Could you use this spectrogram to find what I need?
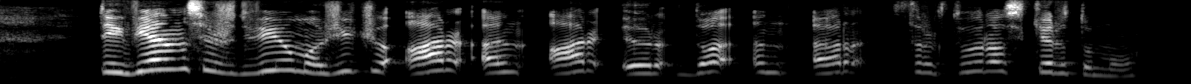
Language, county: Lithuanian, Vilnius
